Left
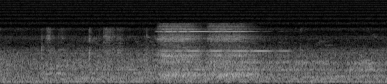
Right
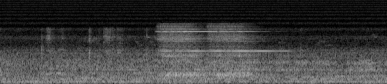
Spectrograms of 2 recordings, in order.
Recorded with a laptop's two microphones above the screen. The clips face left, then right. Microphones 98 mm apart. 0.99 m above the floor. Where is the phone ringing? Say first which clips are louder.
Right 1 dB; 45° left (ahead or behind), 7 m.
